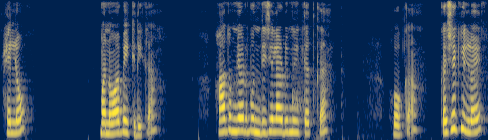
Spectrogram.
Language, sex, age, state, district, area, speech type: Marathi, female, 30-45, Maharashtra, Sangli, rural, spontaneous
